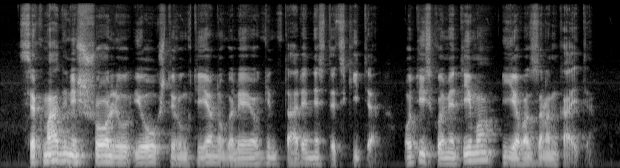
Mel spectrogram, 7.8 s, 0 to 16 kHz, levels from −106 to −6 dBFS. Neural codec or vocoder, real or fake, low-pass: vocoder, 44.1 kHz, 128 mel bands every 512 samples, BigVGAN v2; fake; 14.4 kHz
